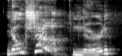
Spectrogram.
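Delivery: high-pitched indignant comeback; heated retort. Acted. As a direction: shut them down with a high, defensive burst. Acted friends' quarrel, rival snaps back.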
